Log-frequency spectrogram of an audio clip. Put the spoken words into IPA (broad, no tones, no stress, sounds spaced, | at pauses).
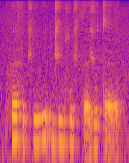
f ɛ h ɪ t͡ʃʰ i β i r d͡ʒ i sʷ i ʒ θ ɛ̰ ʒ ʊ t ɛ̰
